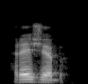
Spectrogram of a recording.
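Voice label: "резьӧб", Komi, male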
